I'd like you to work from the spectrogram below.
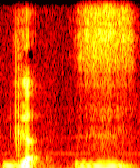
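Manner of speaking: "Gz" as a voiced g plus buzzing z; isolated gz sound. Shown as a demonstration. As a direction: draw out the z in "Gz". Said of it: "或者是".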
